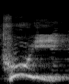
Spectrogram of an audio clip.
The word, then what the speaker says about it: POEE: That's abbreviated POEE and pronounced POOEE.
